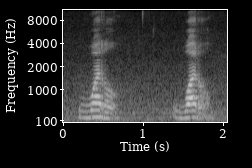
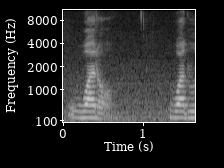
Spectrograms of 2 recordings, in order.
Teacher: the contraction adds a second unaccented syllable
